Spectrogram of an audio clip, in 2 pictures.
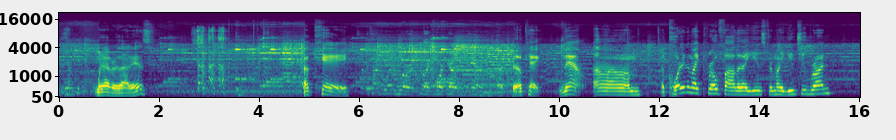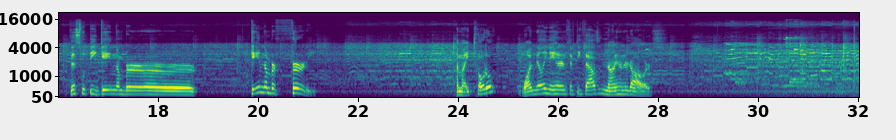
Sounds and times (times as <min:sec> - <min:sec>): Music: 0:00.0 - 0:32.0
Speech: 0:04.9 - 0:15.4, 0:16.2 - 0:18.8.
